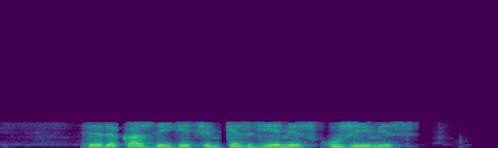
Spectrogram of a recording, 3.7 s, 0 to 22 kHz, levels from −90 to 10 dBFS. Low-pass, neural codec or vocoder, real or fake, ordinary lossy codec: 7.2 kHz; codec, 16 kHz in and 24 kHz out, 1 kbps, XY-Tokenizer; fake; AAC, 16 kbps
